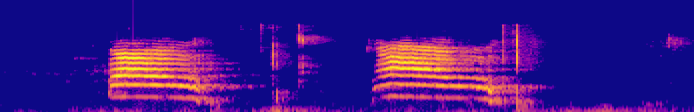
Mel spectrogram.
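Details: Two loud, drawn-out meows from a domestic cat, each bright and richly harmonic and sliding gently downward, about one and a half seconds apart, followed by faint clicks and soft room noise.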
